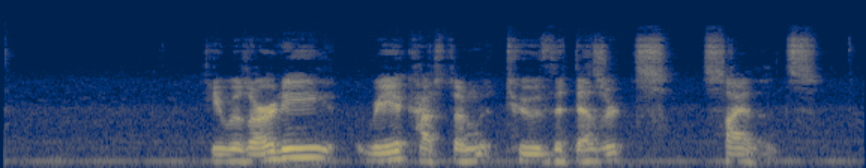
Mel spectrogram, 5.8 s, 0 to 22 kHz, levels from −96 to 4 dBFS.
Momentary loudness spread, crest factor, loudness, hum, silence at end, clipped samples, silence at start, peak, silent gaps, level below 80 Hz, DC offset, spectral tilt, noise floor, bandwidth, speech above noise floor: 15 LU; 20 dB; -31 LUFS; none; 0.35 s; under 0.1%; 1.15 s; -12 dBFS; none; -66 dBFS; under 0.1%; -4.5 dB/octave; -59 dBFS; 11 kHz; 28 dB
